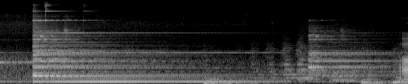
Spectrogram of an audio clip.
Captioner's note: the sound of a bell echoes in the house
